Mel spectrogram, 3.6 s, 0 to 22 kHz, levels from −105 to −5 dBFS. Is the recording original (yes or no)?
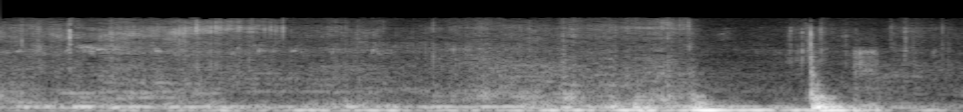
yes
